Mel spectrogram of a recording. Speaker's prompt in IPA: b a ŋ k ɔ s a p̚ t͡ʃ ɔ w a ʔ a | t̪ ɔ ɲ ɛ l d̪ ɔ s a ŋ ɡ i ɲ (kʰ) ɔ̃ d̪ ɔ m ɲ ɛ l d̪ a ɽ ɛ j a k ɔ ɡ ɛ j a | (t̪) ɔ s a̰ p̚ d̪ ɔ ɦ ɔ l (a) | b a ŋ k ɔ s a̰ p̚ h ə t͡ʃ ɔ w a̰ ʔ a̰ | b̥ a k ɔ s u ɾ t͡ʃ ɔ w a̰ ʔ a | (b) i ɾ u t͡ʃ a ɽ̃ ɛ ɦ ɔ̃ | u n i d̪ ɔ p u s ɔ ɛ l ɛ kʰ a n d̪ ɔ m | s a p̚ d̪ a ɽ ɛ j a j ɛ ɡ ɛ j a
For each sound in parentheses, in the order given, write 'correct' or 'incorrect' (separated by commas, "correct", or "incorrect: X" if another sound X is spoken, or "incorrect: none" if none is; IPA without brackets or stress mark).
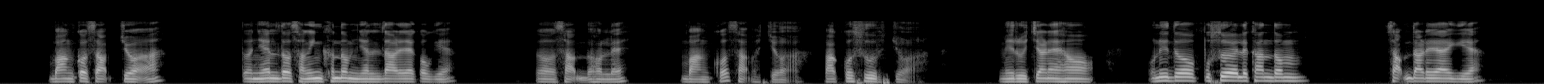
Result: correct, correct, incorrect: ɛ, incorrect: m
